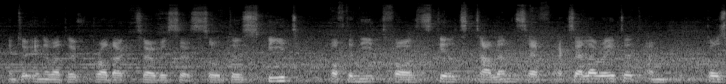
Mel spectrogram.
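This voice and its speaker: Flat, measured man in an echoey room. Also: medium pitch. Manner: measured, flat delivery with frequent ums and restarts. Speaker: institute director, interview guest. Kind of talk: formal interview answers.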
